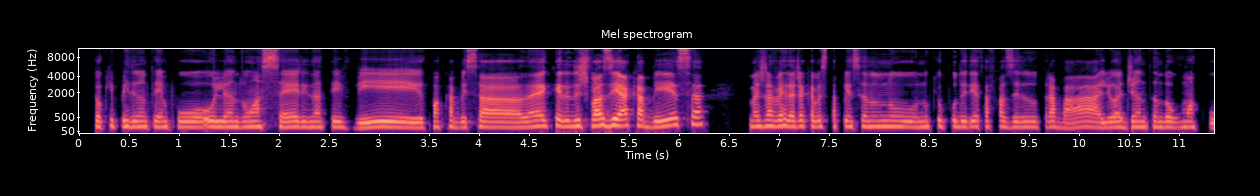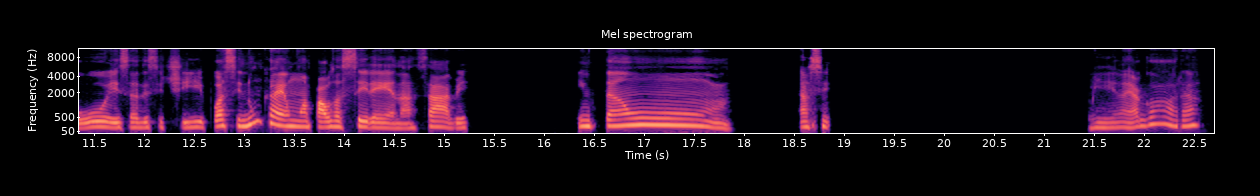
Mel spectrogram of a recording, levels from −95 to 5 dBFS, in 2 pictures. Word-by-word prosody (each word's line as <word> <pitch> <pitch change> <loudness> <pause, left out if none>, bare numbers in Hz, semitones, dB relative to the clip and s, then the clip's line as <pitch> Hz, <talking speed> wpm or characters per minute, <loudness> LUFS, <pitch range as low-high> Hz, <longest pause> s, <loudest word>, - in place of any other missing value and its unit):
tô 180 - +1
aqui 180 +3 -4
perdendo 180 0 0
tempo 175 0 -3 0.3
olhando 175 -1 +1
uma 180 +1 0
série 170 -1 0
na 170 0 -2
TV", 160 0 +2
com 175 - -2
a - - -1
cabeça, 165 +1 -3 0.4
né, 190 +3 +3
querendo 190 -1 +2
esvaziar 205 +1 +6
a - - +1
cabeça, 210 +6 +2 0.5
mas 185 0 -1
na 195 - +3
verdade, 190 -1 +2
a - - -3
cabeça 185 -1 -2
tá 195 - -5
pensando 180 -1 -3
no 180 -2 -2
no 175 +1 -3
que - - -3
eu - - -3
poderia 180 -1 -2
estar 180 0 -7
fazendo 170 -1 -4
do 170 - -4
trabalho, 165 -1 -1
adiantando 170 0 -2
alguma 170 +1 -3
coisa 155 +1 -1
desse 160 0 -8
tipo, 165 +4 -6
assim, 200 0 +1
nunca 270 - +2
é 205 - +5
uma 180 -2 0
pausa 175 0 +3
serena, 150 -6 -2
sabe? 155 -5 -1 1.1
Então, 210 - +2 0.7
assim 170 +1 -4 2.6
Menina 155 +2 -8
é 150 - -3
agora. 215 +1 -4
175 Hz, 130 wpm, -23 LUFS, 165-195 Hz, 2.6 s, esvaziar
